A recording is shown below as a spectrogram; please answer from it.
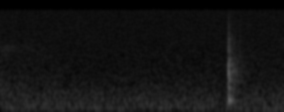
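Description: A single sharp tap near the end, the oil pastel stick touching down on the drawing board, over quiet room tone.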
